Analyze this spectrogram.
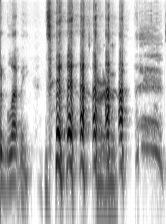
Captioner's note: laughs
